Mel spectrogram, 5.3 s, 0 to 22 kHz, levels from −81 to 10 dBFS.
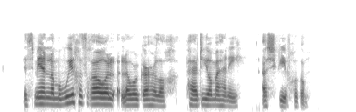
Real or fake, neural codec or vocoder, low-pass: real; none; 7.2 kHz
